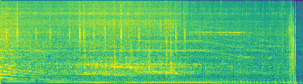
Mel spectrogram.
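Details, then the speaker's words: Pulsar motorcycle in third gear at half clutch, with the engine note rising and settling under irregular knocks of about three to four a second. The mechanic says it comes from the chain slapping; the cause is suspected, not confirmed. "মানে যখন half class করা থাকে chain থেকে খটখট খটখট sound আসতেছে। তো এইগুলোর সমস্যা।"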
